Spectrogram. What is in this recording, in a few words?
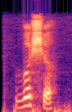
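"вӧсьӧ", Komi, female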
